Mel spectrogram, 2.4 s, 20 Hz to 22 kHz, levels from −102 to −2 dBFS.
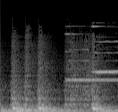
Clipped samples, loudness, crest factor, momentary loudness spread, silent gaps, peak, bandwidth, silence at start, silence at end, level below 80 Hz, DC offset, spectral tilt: under 0.1%; -39 LUFS; 16 dB; 8 LU; none; -22 dBFS; 10 kHz; 0 s; 0 s; -44 dBFS; under 0.1%; -6.5 dB/octave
